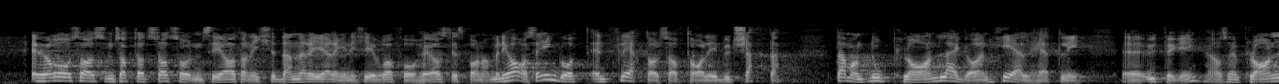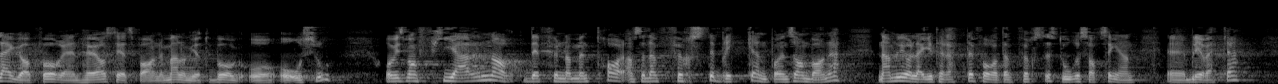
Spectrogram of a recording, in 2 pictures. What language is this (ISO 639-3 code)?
nob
